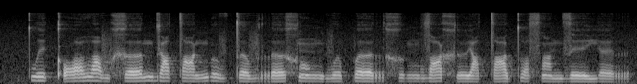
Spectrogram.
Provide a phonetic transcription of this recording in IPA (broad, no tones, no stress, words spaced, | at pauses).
tʷe kʼɔðˤev xɜ ndøtˤɛŋɵvtɜv rɜxɾɔ̃ŋ vəpɜrxɵŋ zˤəxɾøj tˤɵ tʷəsˤẽnzejɛr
